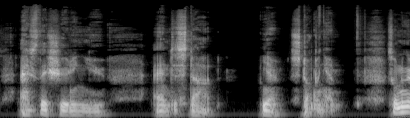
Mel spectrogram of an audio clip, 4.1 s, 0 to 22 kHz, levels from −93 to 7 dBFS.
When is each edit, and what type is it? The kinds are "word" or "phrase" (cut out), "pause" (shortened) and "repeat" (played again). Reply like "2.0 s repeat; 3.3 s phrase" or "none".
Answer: none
